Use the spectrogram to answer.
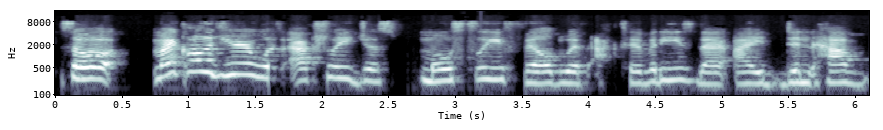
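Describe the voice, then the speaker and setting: A university counselor, a woman with a mid-range voice, fields student interview questions in a lively, chatty way and often corrects herself. The audio has no room sound and cut-off highs.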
